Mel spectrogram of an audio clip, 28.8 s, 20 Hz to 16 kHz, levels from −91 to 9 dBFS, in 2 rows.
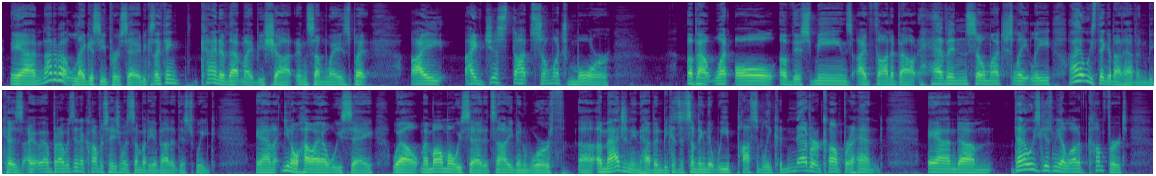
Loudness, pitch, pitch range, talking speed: -21 LUFS, 120 Hz, 110-135 Hz, 200 wpm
